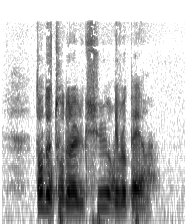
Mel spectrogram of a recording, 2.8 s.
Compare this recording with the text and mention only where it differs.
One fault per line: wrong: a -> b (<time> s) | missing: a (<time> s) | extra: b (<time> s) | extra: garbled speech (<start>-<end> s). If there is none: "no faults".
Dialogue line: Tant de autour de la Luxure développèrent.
no faults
